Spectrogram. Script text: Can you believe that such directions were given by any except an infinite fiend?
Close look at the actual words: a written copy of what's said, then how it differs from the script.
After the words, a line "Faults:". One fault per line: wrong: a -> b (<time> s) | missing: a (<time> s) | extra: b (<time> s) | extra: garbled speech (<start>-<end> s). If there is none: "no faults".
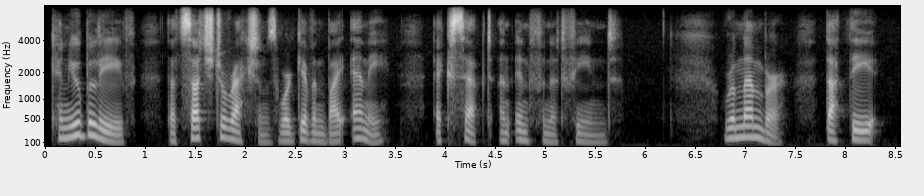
Can you believe that such directions were given by any except an infinite fiend? Remember that the
Faults:
extra: Remember that the (6.8 s)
